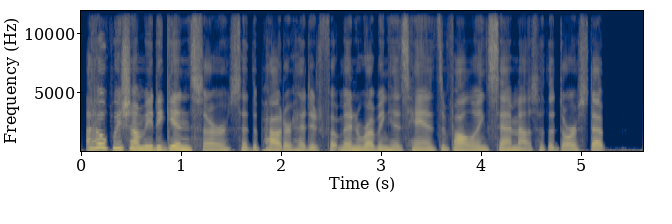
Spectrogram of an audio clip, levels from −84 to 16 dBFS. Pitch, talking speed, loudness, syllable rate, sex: 210 Hz, 245 wpm, -19 LUFS, 6.0 syllables/s, female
